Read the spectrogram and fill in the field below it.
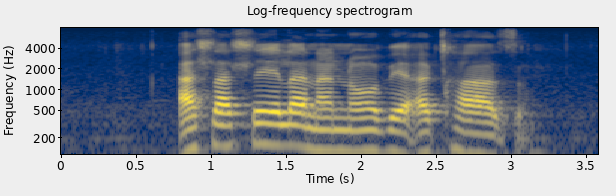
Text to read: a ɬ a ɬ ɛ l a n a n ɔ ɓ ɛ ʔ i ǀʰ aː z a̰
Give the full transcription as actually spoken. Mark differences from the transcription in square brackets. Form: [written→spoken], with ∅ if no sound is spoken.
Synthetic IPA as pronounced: a ɬ a ɬ ɛ l a n a n ɔ ɓ ɛ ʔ [i→a] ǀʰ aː z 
